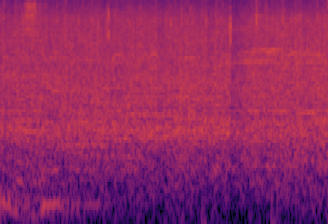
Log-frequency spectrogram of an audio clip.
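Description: Arena crowd cheering and applauding, a steady, even wall of noise with no breaks.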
